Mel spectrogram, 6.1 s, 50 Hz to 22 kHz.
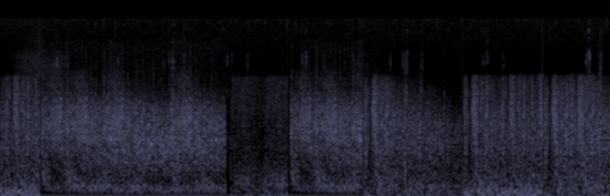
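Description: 6-inch naval guns fire during a sea battle in the warship game Rule the Waves, with heavy artillery reports layered over a constant, dense roar that shifts abruptly.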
